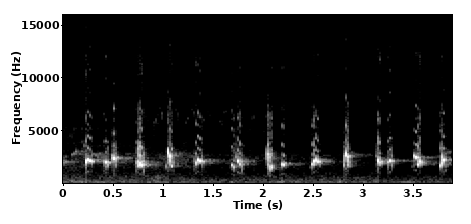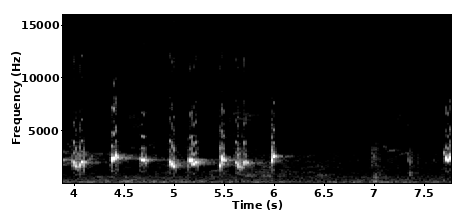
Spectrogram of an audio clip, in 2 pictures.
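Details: Noisy sooty-headed bulbul provoking a wild bird with fast, lively chirps repeated about four per second for six seconds, then a pause and one final chirp.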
